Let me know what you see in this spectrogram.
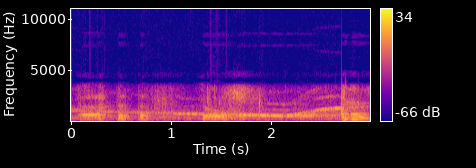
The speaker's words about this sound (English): And let me say at this point in time, just as soon as the siren goes by down outside my window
